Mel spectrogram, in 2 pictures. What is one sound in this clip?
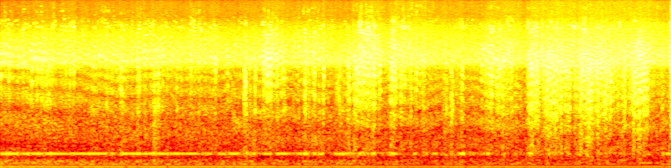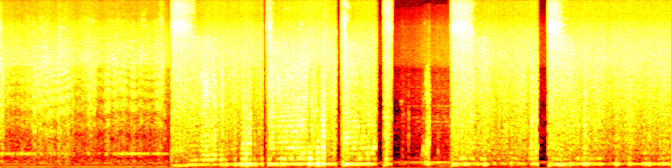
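A pressure washer sprays water hard against concrete with a loud hiss.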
